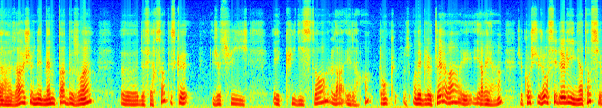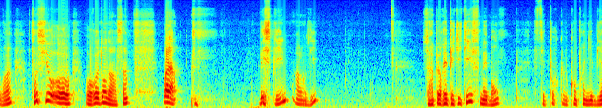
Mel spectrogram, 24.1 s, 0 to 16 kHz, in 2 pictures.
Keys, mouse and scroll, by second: 0.2 right click, 1.8 click, 7.6 right click, 15.3 right click, 18.9 click, 20.8 click.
